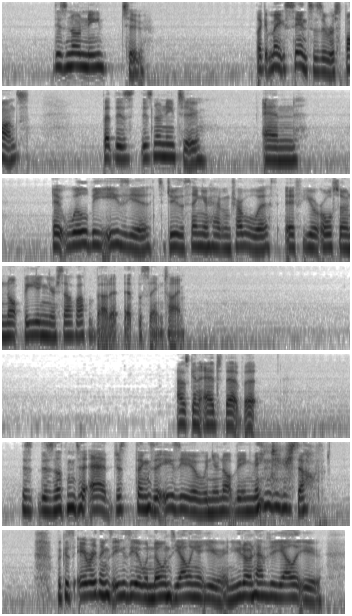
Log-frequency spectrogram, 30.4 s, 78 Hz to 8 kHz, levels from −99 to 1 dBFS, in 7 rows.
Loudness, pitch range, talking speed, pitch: -18 LUFS, 165-200 Hz, 165 wpm, 180 Hz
